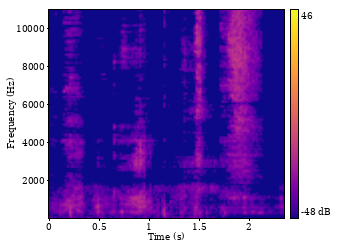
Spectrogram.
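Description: Faint rustling and light soft knocks from a small white plastic cutting machine being fitted into a padded fabric carry bag.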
